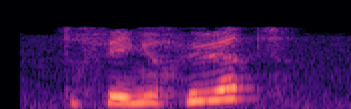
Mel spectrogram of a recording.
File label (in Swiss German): "fingerhuet", alsace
